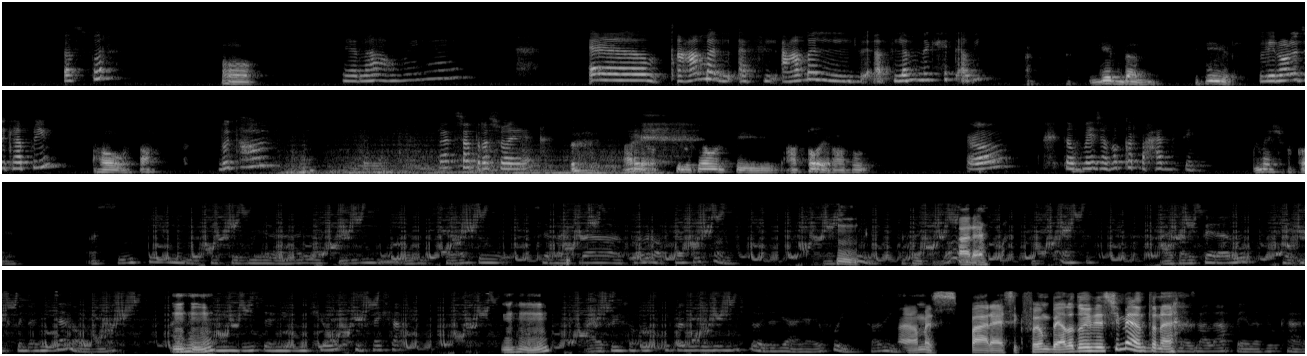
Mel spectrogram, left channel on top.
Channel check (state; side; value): different; both; correlation -0.01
